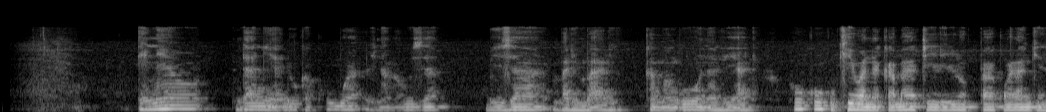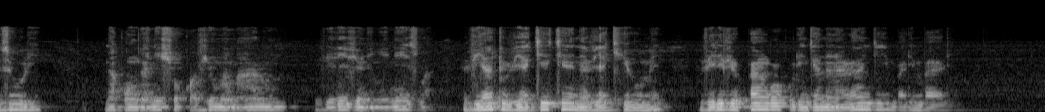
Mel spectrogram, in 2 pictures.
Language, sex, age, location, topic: Swahili, male, 25-35, Dar es Salaam, finance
